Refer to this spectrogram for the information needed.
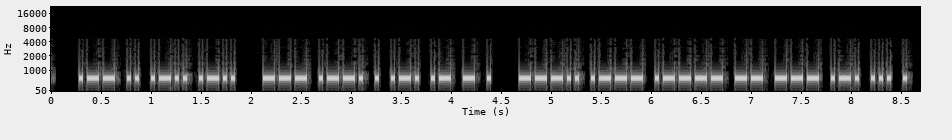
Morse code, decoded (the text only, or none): WILL OPERATE 8J1MORSE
